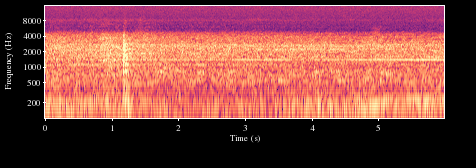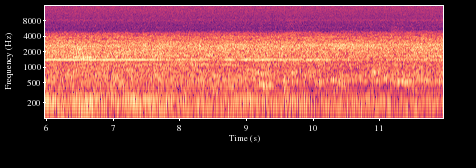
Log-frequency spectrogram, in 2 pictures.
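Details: Only a constant low rumble of room or machine noise is heard, with a faint steady high tone running throughout. A single sharp click sounds near the start, and no animal voice can be picked out.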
